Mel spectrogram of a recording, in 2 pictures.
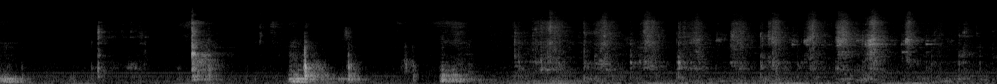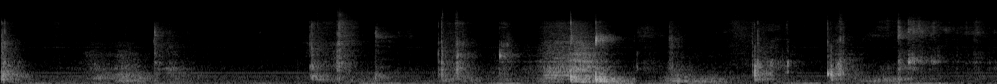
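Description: Stainless steel mixing bowl being handled and tipped over a metal baking tray as cake batter pours out: irregular knocks, clicks and rubbing, over a faint steady hum.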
